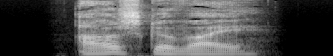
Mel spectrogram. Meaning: tramp stamp, arse antlers (lower-back tattoo)
- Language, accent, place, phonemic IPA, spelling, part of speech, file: German, Germany, Berlin, /ˈaʁʃɡəˌvaɪ̯/, Arschgeweih, noun, De-Arschgeweih.ogg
